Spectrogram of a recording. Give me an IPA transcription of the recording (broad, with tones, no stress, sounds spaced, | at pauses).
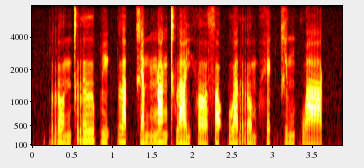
p r o˩˦ n t r ɯː˥˩ p i˨˩ ʔ p l a˥˩ t̚ t͡ɕ a˧ n ŋ a˥˩ ŋ kʰ l a˨˩ j h ɤː˨˩ s ɔ˦˥ ʔ p u˨˩ a̯ r o˨˩ m h e˦˥ k̚ t͡ɕ ɯ˦˥ ŋ k w aː˨˩ k̚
